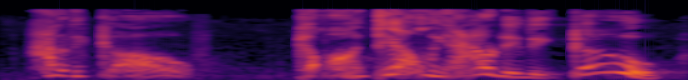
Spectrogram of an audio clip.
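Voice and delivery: high, hushed, excited coaxing; eager prying. Acted. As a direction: play a mother-in-law begging for news. Voicing eager mother-in-law wanting news.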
